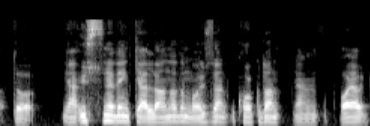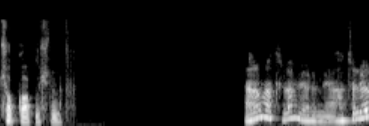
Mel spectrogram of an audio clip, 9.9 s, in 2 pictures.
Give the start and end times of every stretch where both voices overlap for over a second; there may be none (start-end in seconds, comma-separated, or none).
none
